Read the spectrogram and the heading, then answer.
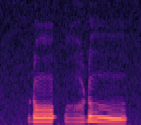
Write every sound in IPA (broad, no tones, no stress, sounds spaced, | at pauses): ɽ ɔ ʔ ɔ̤ ɽ ʊː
